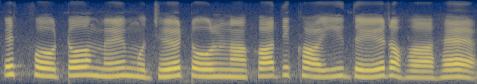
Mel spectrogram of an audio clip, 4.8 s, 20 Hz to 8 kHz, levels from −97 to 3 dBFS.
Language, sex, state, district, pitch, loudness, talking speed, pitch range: Hindi, female, Madhya Pradesh, Katni, 220 Hz, -15 LUFS, 125 wpm, 205-230 Hz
